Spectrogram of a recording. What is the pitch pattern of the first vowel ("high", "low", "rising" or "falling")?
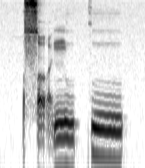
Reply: low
